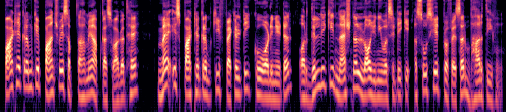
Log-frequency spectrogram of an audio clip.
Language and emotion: Hindi, neutral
